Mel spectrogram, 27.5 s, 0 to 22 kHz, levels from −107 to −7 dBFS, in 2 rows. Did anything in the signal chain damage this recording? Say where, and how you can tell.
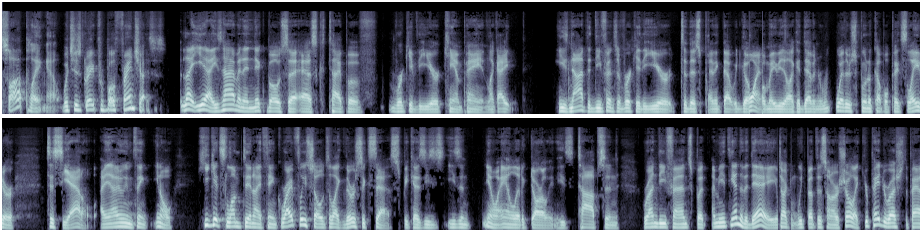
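Yes. Chunks out of order, at the buffer or network stage. After "the year to this", 10.6 to 11.4 s jumbles. One chunk plays three places late. After "end of the day", 25.4 to 25.8 s repeats this with a one-chunk delay. Nothing is missing. The hard joins fit 200 ms chunks.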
